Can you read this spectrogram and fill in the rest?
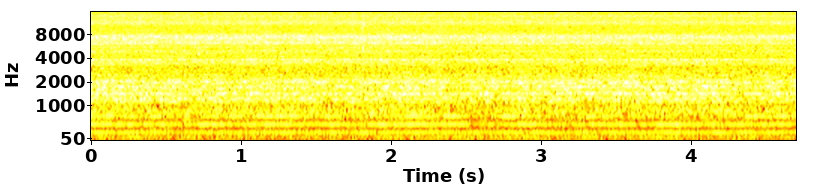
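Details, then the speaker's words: Tektronix TDS 420 oscilloscope at first power-on after being salvaged from a scrap box: a loud steady whir with fixed humming tones and a hiss on top. Finding: noisy cooling fan. "LEDs are glowing and I hear a really noisy fan oh listen to that fan"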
